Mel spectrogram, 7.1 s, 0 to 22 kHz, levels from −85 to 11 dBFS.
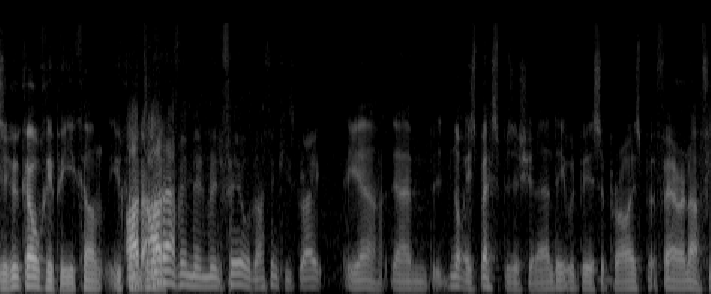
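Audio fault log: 1.79–7.11 s, automatic gain rising: after "I'd have", the input drops about 11 dB as the talker moves away near 1.5 s. The gain control lifts it slowly, so voice and room noise swell together. The waveform envelope and spectrogram noise floor climb steadily to the end.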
